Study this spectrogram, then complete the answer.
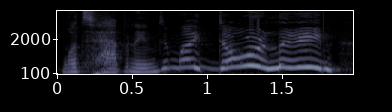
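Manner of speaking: very high fretful lady's call; high anxious old lady voice; Dottie calling. A narrator's reading. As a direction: call out from the ship in worry. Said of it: "called out Dottie".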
